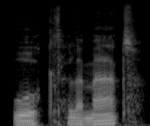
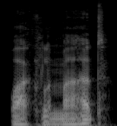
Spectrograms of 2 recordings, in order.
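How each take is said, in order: First: The first vowel sounds like 'oo'. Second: The first vowel sounds like 'ah'. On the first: The speaker calls it right. "there's a W or a U" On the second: The speaker calls it wrong. "I thought that was an A"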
